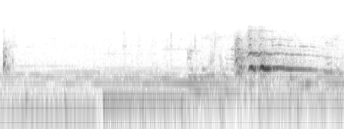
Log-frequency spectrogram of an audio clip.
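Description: A Shih Tzu gives a brief, tonal howl that slides downward, answering a person's howling.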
